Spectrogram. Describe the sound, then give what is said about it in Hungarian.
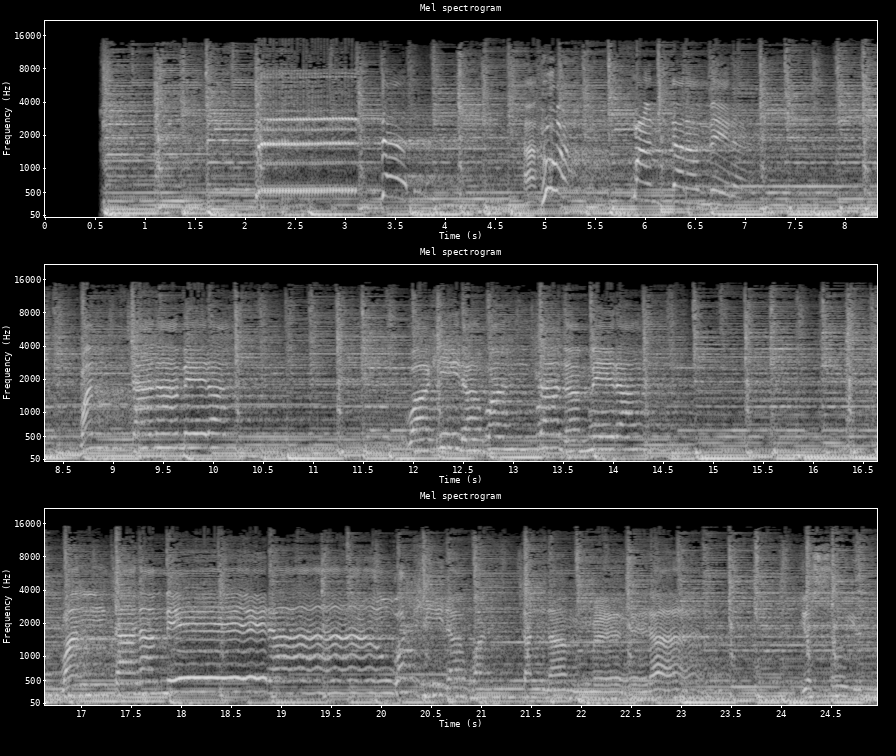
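Lively Cuban Latin dance music plays loudly and steadily, with crisp rhythmic percussion driving bright, ornamented melodic lines, all instrumental with no singing or talking. “A merítés végén hallgassunk egy kis ízelítőt a kubai dallamokból.”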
